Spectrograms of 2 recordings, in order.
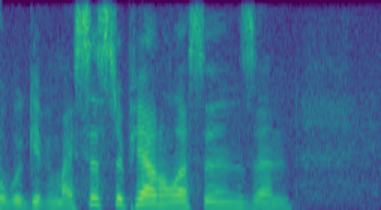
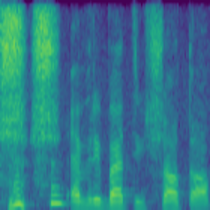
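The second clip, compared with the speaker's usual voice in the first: put-on Latin American accent. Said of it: "in his Ricky Ricardo accent".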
